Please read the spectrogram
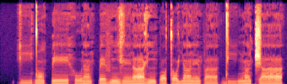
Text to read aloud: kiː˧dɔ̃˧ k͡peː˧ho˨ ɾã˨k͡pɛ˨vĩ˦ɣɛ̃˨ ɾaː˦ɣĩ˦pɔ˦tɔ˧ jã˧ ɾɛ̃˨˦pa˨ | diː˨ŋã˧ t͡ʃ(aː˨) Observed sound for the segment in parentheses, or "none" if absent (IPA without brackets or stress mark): aː˨˦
